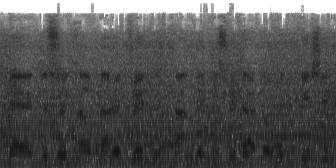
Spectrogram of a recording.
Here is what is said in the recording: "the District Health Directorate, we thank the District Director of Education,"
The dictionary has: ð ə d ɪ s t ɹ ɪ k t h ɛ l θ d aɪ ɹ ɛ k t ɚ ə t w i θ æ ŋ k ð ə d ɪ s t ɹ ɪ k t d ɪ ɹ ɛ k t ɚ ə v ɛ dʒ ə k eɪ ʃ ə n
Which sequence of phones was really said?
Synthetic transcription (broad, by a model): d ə d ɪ s t ɹ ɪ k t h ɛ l f d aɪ ɹ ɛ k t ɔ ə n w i t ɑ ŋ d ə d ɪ s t ɹ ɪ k d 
